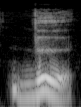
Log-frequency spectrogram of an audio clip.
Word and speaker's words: bœufs: add this S, but then pronunciation changes quite much, because you get des bœufs, alright, un bœuf, des bœufs, alright, then un œuf, des œufs.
